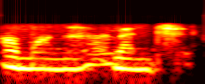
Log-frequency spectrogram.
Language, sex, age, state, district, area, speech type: Tamil, female, 18-30, Tamil Nadu, Nilgiris, urban, conversation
